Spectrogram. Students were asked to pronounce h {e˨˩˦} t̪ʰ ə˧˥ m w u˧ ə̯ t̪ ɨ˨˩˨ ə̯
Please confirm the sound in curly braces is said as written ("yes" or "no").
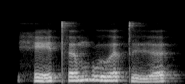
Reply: yes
